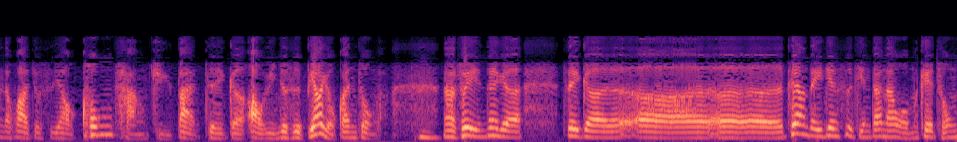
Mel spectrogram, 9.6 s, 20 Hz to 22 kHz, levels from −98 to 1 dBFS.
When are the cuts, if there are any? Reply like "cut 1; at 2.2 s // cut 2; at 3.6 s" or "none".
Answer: cut 1; at 2.0 s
